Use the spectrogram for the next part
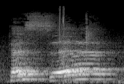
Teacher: ما بنطقش الالف، بنطق بمد او بطول حركه السين بس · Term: حركه طويله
